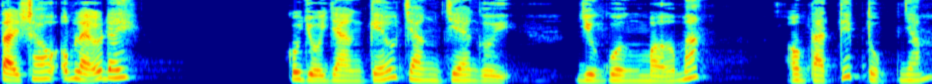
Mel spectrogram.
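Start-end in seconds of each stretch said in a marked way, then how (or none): 0.0-1.0 sudden shrieking cry. Linh Đan wakes and finds Dương Quân lying beside her, screaming. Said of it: "Linh Đan hét lên".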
